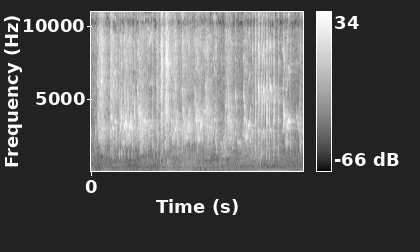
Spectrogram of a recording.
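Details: Lovebirds chirping: a dense, continuous stream of high, thin chirps and tweets that rise and fall in rapid bursts, with short pauses and no other clear sounds.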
